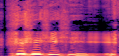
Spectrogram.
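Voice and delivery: high cackling hee hee; witch cackle. Pretend. Spooky season witch cackle.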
